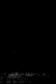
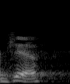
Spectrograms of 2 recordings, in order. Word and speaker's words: gif: Yeah, Gideon and I have an ongoing debate back and forth if it should be pronounced gif or jif. Correct people say gif.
